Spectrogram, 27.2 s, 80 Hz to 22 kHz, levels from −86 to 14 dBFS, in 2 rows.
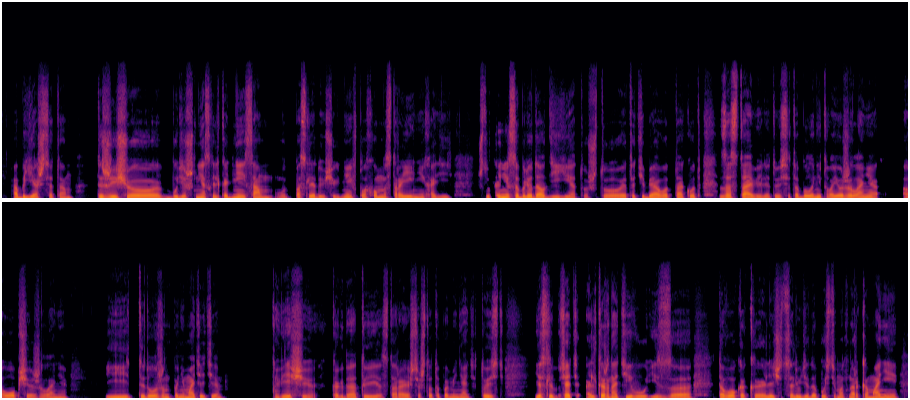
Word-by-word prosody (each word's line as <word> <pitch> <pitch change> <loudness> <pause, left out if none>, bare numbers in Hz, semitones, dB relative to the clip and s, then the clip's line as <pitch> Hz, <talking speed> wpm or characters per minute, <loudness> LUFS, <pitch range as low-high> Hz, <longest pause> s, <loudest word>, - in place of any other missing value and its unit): объешься 100 -3 +1
там, 105 0 -6 0.3
ты 115 - +4
же 120 +2 +4
ещё 110 -4 +5
будешь 105 +1 -2
несколько 110 -2 0
дней 105 0 +2
сам 90 -6 -1
вот 85 -4 -10
последующих 80 -3 -1
дней 110 +7 +1
в - - -17
плохом 100 +3 -1
настроении 90 -5 0
ходить, 75 -1 -6 0.4
что 95 - -5
ты 110 - +2
не 115 0 +7
соблюдал 115 -1 +4
диету, 80 -7 -4
что 90 +2 -1
это 95 +1 -1
тебя 100 +1 +2
вот 95 0 0
так 100 0 -1
вот 100 -2 -2 0.2
заставили. 90 -7 +2
То 85 - -9
есть 85 -2 -4
это 100 - -2
было 105 +2 +3
не 100 +1 +2
твоё 100 +3 +2
желание, 110 -1 +1 0.4
а 105 +2 -4
общее 115 -6 +1
желание. 80 -1 -4 0.6
И 95 -2 +1
ты 105 - 0
должен 100 -1 +2
понимать 105 +4 +1
эти 85 -4 -3 0.8
вещи, 95 - 0 0.2
когда 90 +2 -1
ты 90 -3 -3
стараешься 90 +2 -3
что-то - - -6
поменять. 85 -3 -4
То 95 - -2
есть 85 -1 -2 0.5
если 100 +1 +3
взять 90 - +2
альтернативу 100 +1 +2
из, 90 -3 -4
э, 85 -2 +2 0.4
того, 95 +1 +4
как, 95 -3 -3
э, 90 -1 +2
лечатся 95 0 -1
люди, 90 -1 +1
допустим, 95 +2 -3
от 90 - -5
наркомании, 95 - 0
95 Hz, 140 wpm, -24 LUFS, 90-105 Hz, 0.8 s, не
